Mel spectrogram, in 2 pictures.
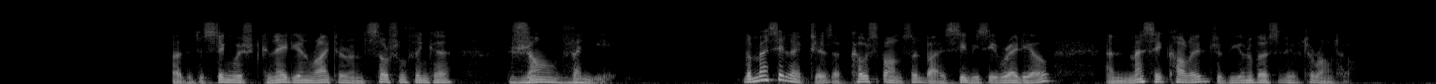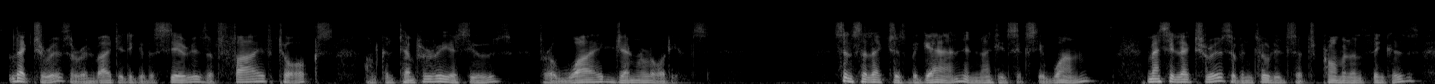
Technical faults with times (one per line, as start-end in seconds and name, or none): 0.00-28.72 AMR wideband (HD Voice) codec
0.00-1.73 cut-off start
